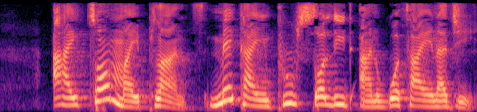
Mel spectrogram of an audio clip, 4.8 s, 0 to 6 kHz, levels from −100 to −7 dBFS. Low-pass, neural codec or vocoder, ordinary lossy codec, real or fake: 5.4 kHz; none; MP3, 32 kbps; real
